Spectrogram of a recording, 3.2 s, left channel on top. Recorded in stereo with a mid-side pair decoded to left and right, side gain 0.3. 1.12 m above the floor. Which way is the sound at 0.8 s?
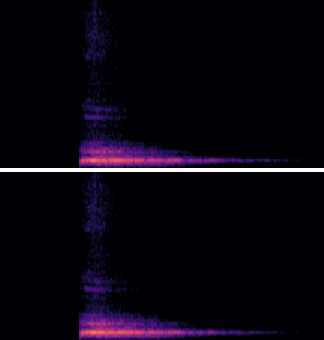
40° right.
